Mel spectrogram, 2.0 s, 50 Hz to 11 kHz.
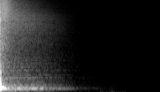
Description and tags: Snare Of God Wet 021
drum, drumset, kit, pack, realistic, set, snare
